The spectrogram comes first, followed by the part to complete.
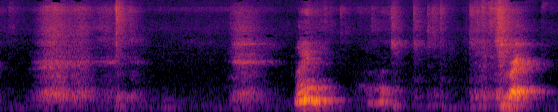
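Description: A few short, breathy bursts of a person's breath or voice with gaps between them, the loudest about two seconds in and another just before the end.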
